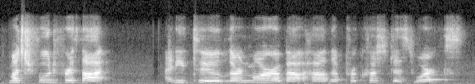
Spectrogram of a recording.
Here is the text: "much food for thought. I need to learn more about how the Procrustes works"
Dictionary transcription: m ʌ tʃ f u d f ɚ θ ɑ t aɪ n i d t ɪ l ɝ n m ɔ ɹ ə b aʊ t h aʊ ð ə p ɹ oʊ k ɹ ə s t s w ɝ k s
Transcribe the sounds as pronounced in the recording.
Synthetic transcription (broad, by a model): m ʌ tʃ f u d f ɚ θ ɑ t aɪ n i d t ɪ l ɝ n m ɔ ɹ ə b aʊ t h aʊ ð ə p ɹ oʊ k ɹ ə s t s w ɝ k s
